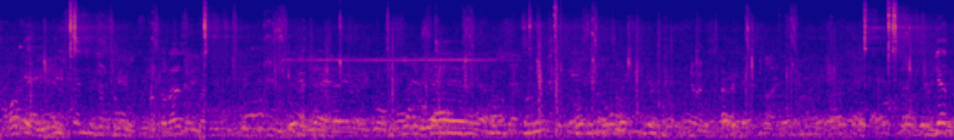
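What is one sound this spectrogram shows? Fencers' feet tap and stamp quickly on the floor.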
